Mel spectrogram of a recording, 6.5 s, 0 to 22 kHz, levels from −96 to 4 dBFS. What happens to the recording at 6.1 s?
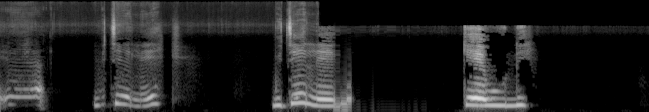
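At 6.1 s the speech carries more codec artefacts. This is an adaptive stream at a lower bitrate, running from 3.18 s to the end: the stream switched abruptly, without a gap, to a much lighter encode, which fits a drop from around 128 to 33 kbit/s MP3.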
